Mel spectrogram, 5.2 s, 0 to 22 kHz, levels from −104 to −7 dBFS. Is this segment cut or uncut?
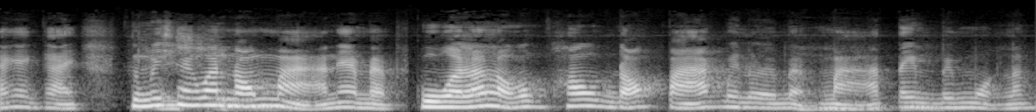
cut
